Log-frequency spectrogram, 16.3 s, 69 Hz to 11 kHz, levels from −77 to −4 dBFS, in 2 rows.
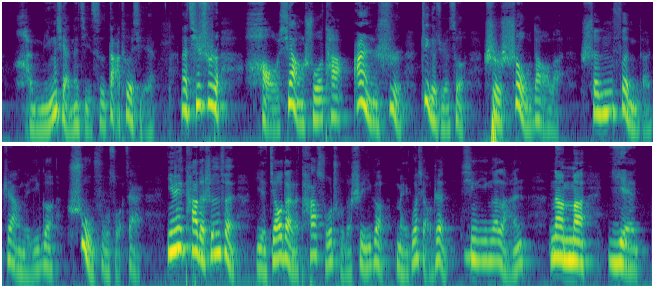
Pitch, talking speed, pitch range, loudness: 175 Hz, 245 characters per minute, 140-205 Hz, -18 LUFS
